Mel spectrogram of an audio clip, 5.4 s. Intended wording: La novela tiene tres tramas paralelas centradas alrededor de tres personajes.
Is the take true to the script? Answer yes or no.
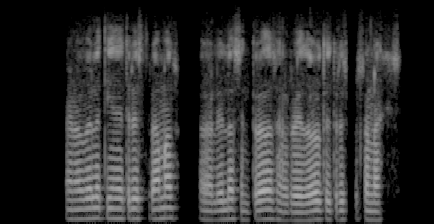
yes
